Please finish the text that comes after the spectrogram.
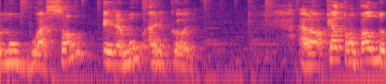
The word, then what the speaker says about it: alcool: faut pas oublier que le mot alcool même s'il s'écrit avec deux o n'a pas de H comme en anglais et il se prononce avec seulement un o un français ou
